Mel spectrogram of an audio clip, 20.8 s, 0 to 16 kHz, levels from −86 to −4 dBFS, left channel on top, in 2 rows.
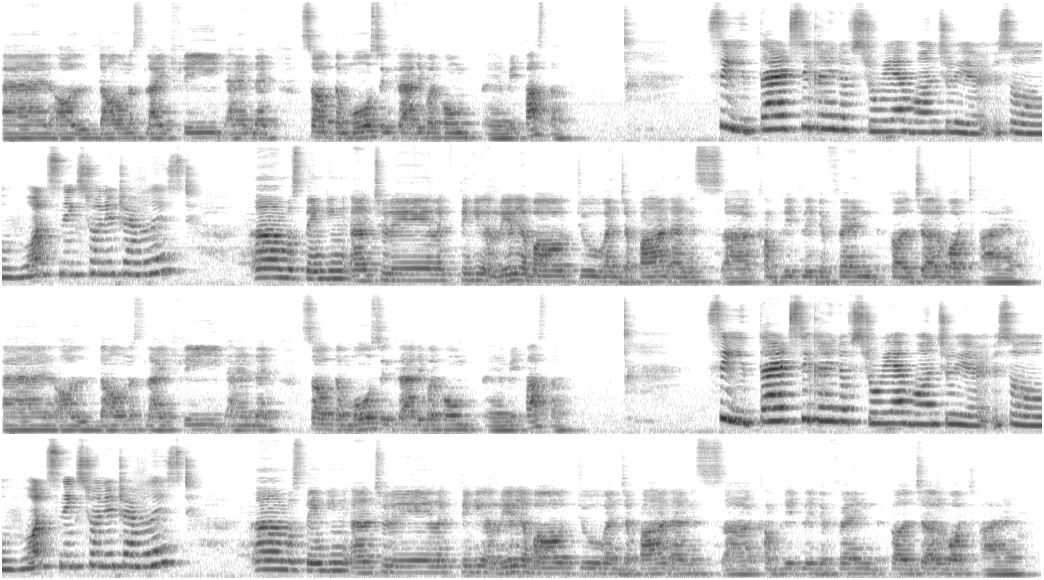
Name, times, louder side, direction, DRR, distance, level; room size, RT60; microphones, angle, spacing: voice 1, 0.0-5.7 12.5-20.6, left 2 dB, 35° left, 1 dB, 0.5 m, -37 dB
voice 2, 7.1-12.3, right 2 dB, 20° right, 0 dB, 0.6 m, -32 dB
2.7 x 2.0 x 2.4 m, 0.40 s
head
